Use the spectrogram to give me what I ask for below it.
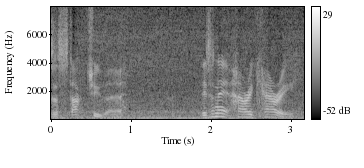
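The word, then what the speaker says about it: Harry Caray: How do you pronounce that in British English? You know, those words, because we don't have the merger of Mary, Mary. So it's very hard for me to say his name and to get it right in the way I speak.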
